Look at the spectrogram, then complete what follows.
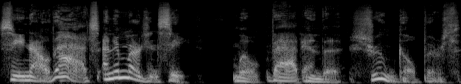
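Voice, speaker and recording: A put-on character voice at a middle pitch moves along at a fairly slow pace. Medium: video game. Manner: curt, sarcastic, impatient.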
